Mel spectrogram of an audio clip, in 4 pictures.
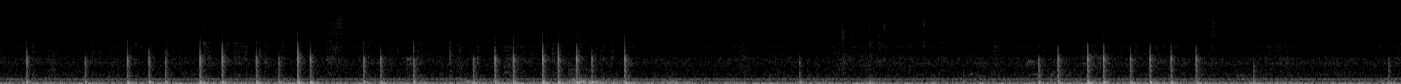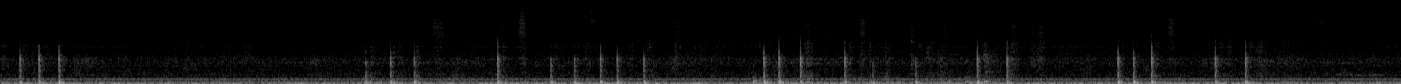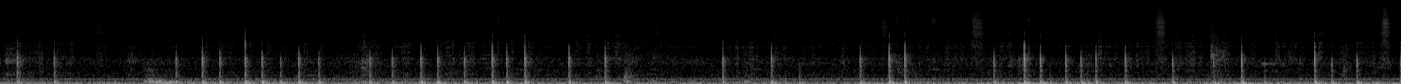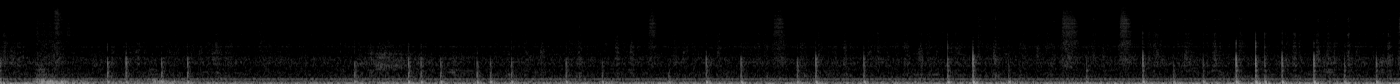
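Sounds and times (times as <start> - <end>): steady low hum: 0.0 - 56.0
pencil scratching on paper: 10.5 - 13.0, 17.7 - 27.2, 28.0 - 29.2, 29.8 - 44.9, 45.5 - 56.0.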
